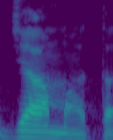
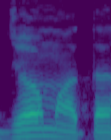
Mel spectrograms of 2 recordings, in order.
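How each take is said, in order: First: जा माता with a long aa on जा, the right way; correct long जा. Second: ज माता with a short a on ज, the wrong way; ज माता said short as the mistake. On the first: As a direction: stretch the vowel of जा into a full long aa. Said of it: "तो जा माता होता है". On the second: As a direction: clip the vowel in ज to a quick short a. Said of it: "ज माता नहीं". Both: Shown as a demonstration.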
